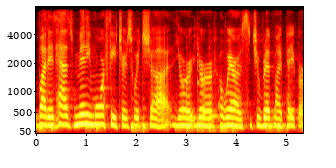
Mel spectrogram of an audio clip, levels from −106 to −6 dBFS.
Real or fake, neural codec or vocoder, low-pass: real; none; 7.2 kHz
